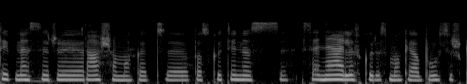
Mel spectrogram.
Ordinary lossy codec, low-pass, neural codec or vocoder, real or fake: MP3, 48 kbps; 7.2 kHz; none; real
